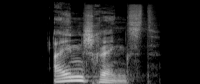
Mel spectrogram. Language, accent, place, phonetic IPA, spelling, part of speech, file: German, Germany, Berlin, [ˈaɪ̯nˌʃʁɛŋkst], einschränkst, verb, De-einschränkst.ogg
- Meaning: second-person singular dependent present of einschränken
